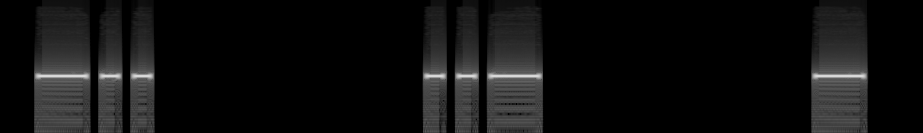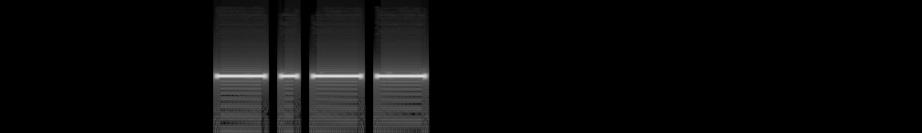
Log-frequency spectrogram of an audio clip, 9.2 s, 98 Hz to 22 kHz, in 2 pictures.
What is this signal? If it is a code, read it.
Morse code, heard as a keyed tone, about 15 wpm, spaced as for 5 wpm, 1000 Hz. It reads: DUTY
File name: qotdfiles / 5wpm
